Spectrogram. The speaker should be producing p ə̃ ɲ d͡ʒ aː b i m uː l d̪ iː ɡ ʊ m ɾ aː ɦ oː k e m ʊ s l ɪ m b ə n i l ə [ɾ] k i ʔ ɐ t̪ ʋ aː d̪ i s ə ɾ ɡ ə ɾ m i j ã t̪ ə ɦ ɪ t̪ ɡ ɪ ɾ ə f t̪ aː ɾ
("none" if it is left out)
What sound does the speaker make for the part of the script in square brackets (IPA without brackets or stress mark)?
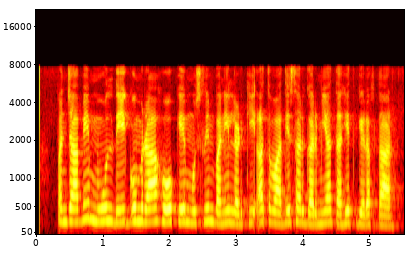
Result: ɽ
